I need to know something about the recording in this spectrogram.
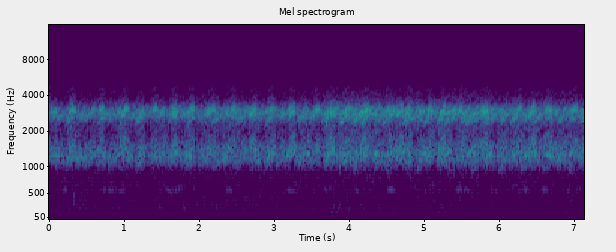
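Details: Dense frog chorus of overlapping croaks forming a continuous buzzing wall of sound, pulsing unevenly and swelling slightly midway, with nothing else audible.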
